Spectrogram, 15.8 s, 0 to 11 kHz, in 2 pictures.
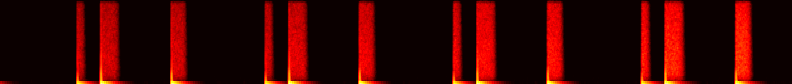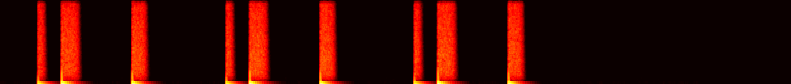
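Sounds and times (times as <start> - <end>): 
Akai Rhythm Wolf snare: 1.0 - 1.2, 2.9 - 3.8, 4.6 - 5.7, 6.5 - 7.5, 8.3 - 9.4, 10.2 - 10.6, 12.1 - 13.2.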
